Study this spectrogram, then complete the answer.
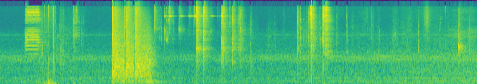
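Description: Shots fired at a live-fire shooting range during defensive mindset training: a few sharp cracks, the loudest a broad burst early on, followed by scattered clanks and clicks of handling in a quiet outdoor setting.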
